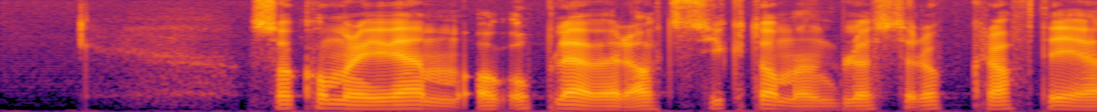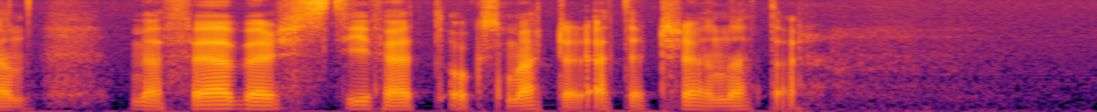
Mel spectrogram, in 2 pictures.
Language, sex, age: Norwegian, male, 19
